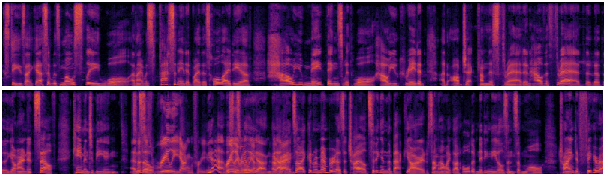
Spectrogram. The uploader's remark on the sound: In this exclusive live interview series from Twist 2023. These interviews, set against the lively backdrop of Twist, bring the festival's vibrant spirit directly to your ears.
